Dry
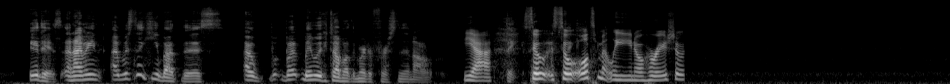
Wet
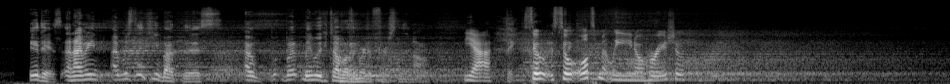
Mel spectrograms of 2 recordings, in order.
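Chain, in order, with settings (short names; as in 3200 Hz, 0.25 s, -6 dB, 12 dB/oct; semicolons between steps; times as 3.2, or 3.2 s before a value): diffused feedback echo 0.6 s, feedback 56%, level -12.5 dB; 3.37–4 sustainer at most 25 dB/s; gain +6.5 dB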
